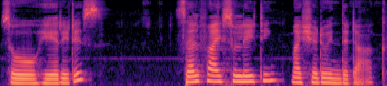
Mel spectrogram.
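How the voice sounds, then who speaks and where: Speaking in a Pakistani accent, a woman has a medium pitch and a dark, mellow tone. Her pace is very slow. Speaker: poet reading her own haiku. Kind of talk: reading aloud with commentary. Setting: remote recording, self-isolating at home.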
